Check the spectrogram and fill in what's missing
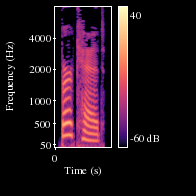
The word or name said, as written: birkhead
